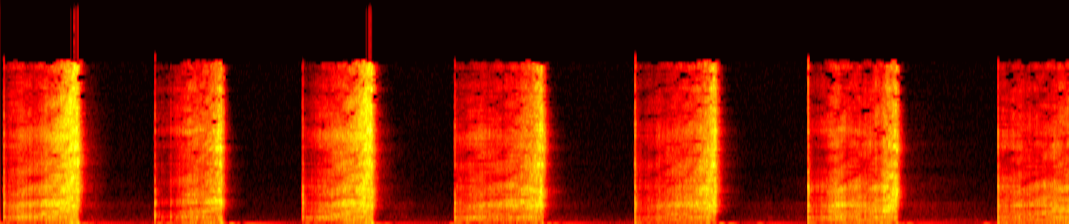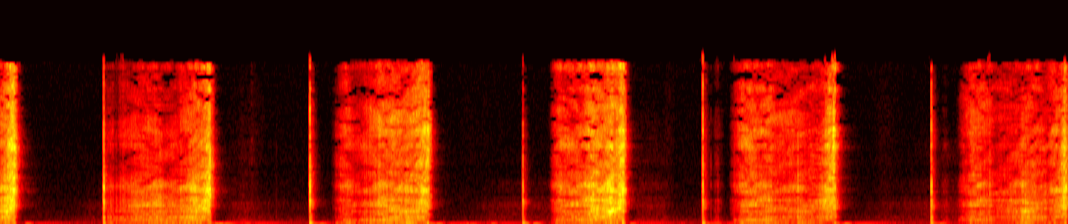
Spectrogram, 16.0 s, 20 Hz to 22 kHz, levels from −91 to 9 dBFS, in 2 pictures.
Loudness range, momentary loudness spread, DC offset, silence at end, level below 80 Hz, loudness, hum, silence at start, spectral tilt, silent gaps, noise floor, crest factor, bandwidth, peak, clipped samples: 7 LU; 24 LU; under 0.1%; 0 s; -50 dBFS; -18 LUFS; none; 0 s; 2 dB/octave; none; -54 dBFS; 24 dB; 16 kHz; 0 dBFS; under 0.1%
